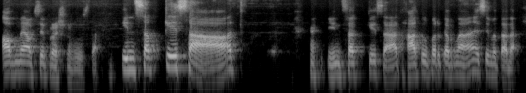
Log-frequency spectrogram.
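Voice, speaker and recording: A man's voice: medium pitch, expressive, unhurried, slightly rough. A middle-aged man talking to children over a video call, playful, mixing Hindi and English and acting out small voices as he tells a story. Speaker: children's camp speaker.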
